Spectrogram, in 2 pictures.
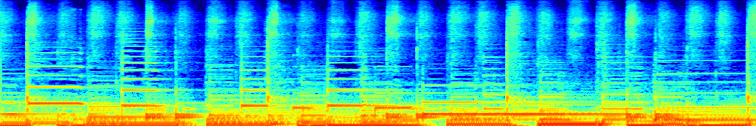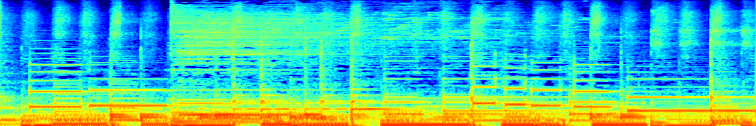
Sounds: music

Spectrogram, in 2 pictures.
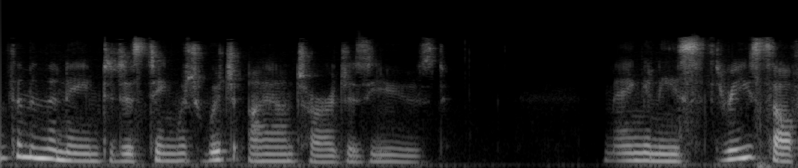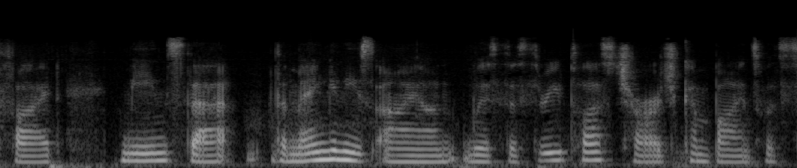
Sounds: speech

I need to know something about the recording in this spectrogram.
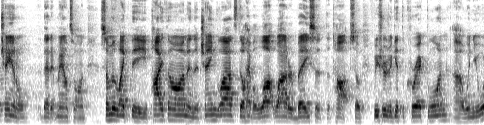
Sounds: speech

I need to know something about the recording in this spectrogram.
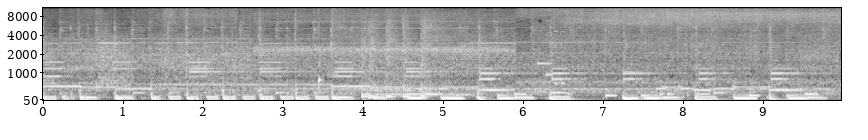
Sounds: vacuum cleaner cleaning floors

